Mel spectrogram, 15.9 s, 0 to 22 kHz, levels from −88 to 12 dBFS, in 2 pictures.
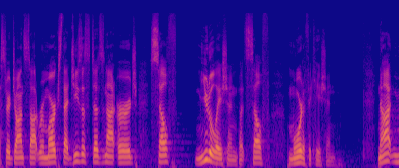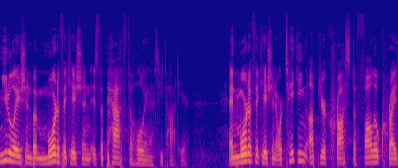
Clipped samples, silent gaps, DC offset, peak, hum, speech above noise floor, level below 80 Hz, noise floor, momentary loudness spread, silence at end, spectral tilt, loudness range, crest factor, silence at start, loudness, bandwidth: under 0.1%; none; under 0.1%; -8 dBFS; none; 40 dB; -60 dBFS; -68 dBFS; 16 LU; 0 s; -6 dB/octave; 4 LU; 20 dB; 0 s; -27 LUFS; 16 kHz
